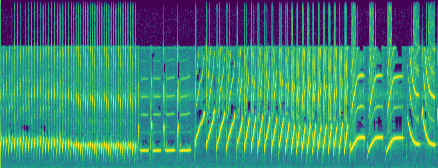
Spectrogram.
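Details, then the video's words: Canary song for prompting other canaries: a steady buzzy roll that drops in pitch, short flat notes, then a lively run of upward-hooked whistled chirps. "Masteran Suara Burung Kenari Gacor Panjang cuit cuit Ngerol untuk Pancingan Kenari!"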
